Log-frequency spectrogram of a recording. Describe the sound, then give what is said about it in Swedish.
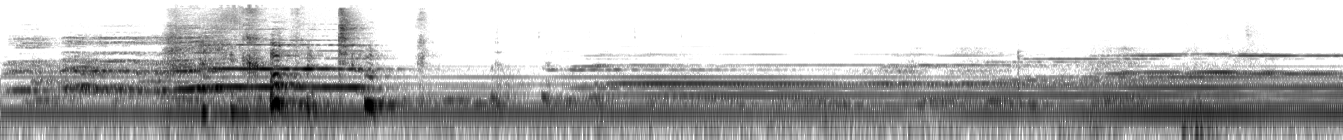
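A loud, drawn-out bird call with a harsh, ringing tone, then trailing into a long, fainter held call. No one speaks. “Här har vi ju en känd fågel som gör, om man hör ett ljud av en näktergal så är man genast liksom där, va?”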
